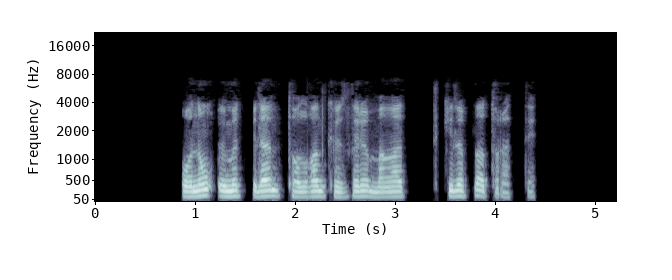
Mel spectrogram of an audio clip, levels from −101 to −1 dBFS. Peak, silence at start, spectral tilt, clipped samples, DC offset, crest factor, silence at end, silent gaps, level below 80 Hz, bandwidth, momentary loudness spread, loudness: -2 dBFS; 0.9 s; -9 dB/octave; under 0.1%; under 0.1%; 18 dB; 0.8 s; 1.51-1.58 s, 3.14-3.39 s, 3.45-3.49 s, 4.19-4.30 s; -62 dBFS; 5.6 kHz; 15 LU; -20 LUFS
